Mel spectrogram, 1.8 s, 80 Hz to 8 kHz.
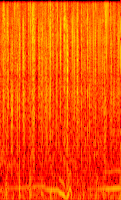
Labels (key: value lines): label: biophony, cascading saw
recorder: SoundTrap 600 or HydroMoth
